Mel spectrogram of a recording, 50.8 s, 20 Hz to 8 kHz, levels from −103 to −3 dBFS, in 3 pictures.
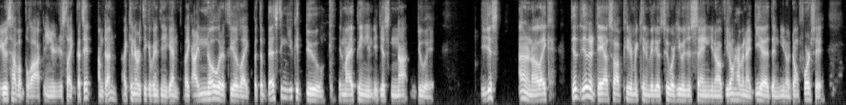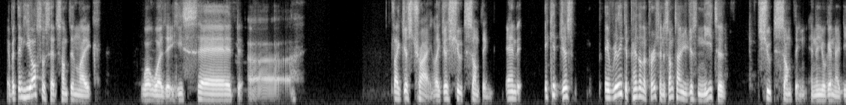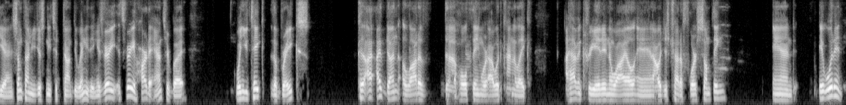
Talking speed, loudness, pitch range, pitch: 205 wpm, -15 LUFS, 110-150 Hz, 120 Hz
